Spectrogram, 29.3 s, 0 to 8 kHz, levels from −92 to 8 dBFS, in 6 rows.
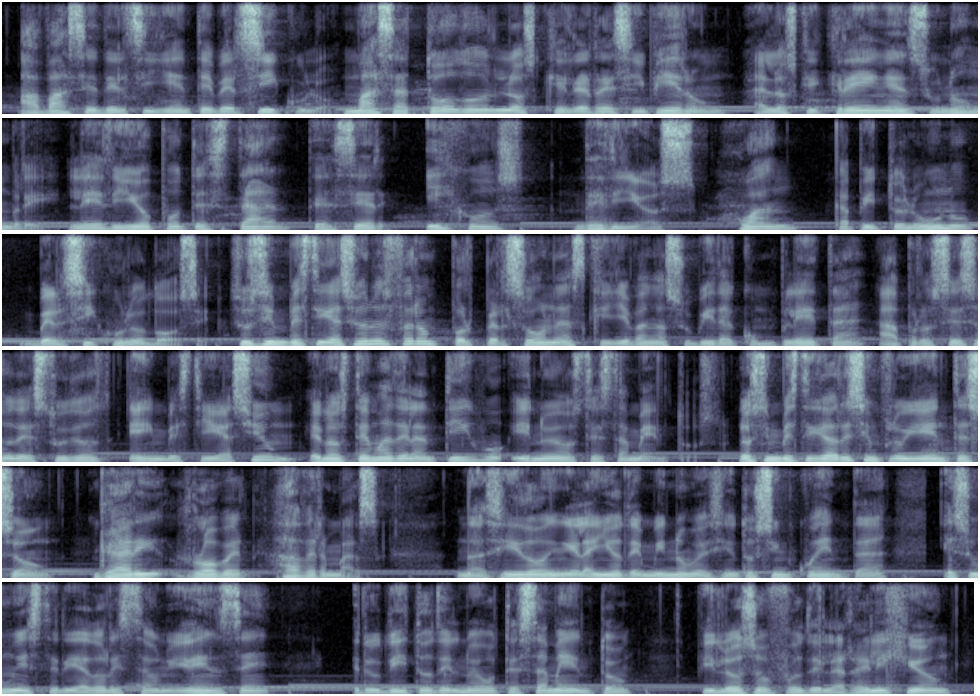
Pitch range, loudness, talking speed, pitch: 115-150 Hz, -16 LUFS, 170 wpm, 130 Hz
